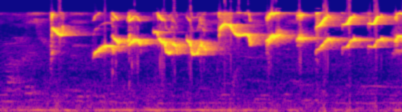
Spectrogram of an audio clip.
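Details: Caged Oriental magpie-robin (kacer) singing loudly, meant to get reluctant kacer singing; clear whistled notes sliding up and down, quick repeated two-note phrases in a lively varied stream, with a low background hum.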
